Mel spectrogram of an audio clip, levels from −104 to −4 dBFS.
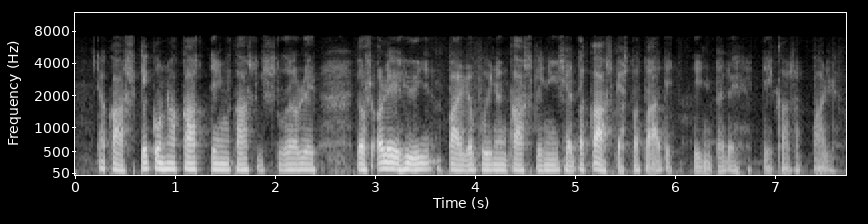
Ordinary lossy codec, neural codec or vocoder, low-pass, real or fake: none; codec, 16 kHz, 16 kbps, FreqCodec, smaller model; 7.2 kHz; fake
